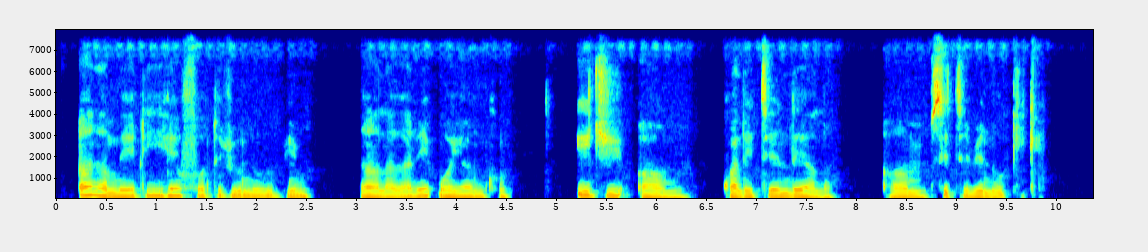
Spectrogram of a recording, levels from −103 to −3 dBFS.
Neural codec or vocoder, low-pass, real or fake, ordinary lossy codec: none; none; real; none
